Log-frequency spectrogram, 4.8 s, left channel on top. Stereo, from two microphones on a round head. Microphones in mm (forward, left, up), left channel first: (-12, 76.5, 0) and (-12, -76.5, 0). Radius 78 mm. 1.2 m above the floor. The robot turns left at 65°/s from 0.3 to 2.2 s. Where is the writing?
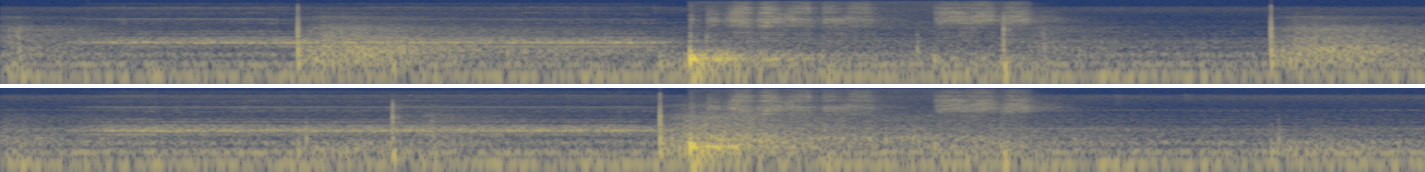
20° left (ahead or behind), 1.6 m.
